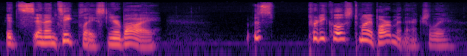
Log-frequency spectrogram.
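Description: A woman, a podcast producer, telling a scripted comic story in a halting, stammering, insistent way. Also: fairly low pitch, big pitch swings, gravelly, no room sound.

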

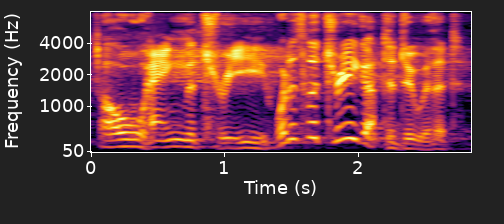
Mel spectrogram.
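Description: A man playing a pompous, fiercely protective doctor and father in a live radio mystery, loud and blustering. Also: medium pitch, wildly swooping pitch, normal speed. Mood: indignant. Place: live performance hall. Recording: reverberant stage in a large hall.

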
